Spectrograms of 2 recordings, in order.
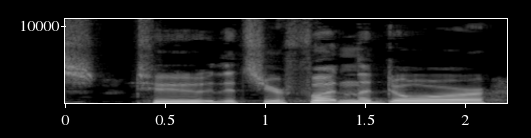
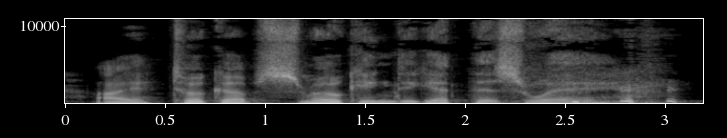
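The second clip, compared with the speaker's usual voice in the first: sexy, sultry, seductive voice; 5 semitones lower than usual. Playing a woman a man praises on the radio, in a sultry voice. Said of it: "listen to your sultry voice".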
